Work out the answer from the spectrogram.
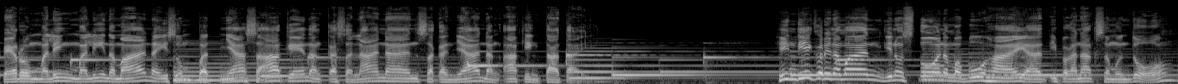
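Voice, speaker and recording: A Filipino man narrates a heartfelt letter for a radio drama. His mid-pitched voice is measured and solemn, and prominent piano music plays loudly beneath it. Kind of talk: dramatic scripted first-person narration. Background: loud piano music.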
